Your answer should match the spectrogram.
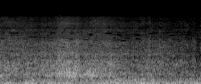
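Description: A steady rush of splashing water as a lioness bounds and plays in a river.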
